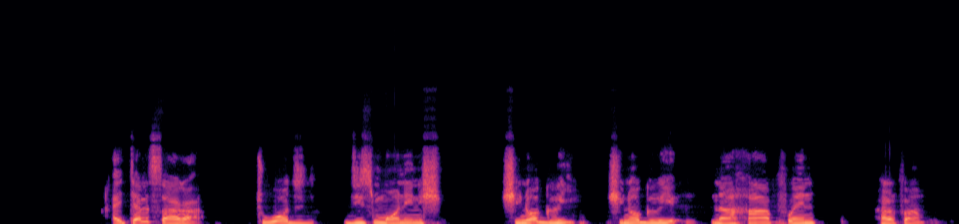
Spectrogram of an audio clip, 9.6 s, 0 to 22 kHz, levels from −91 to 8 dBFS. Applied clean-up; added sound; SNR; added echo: neural mask model Resemble Enhance denoiser.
